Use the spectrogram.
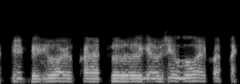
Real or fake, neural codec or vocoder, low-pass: fake; codec, 16 kHz, 1 kbps, FreqCodec, smaller model; 7.2 kHz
